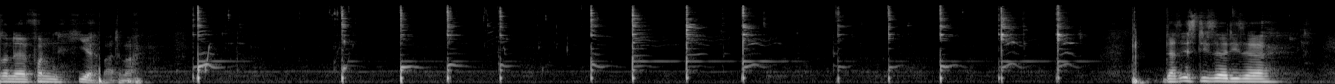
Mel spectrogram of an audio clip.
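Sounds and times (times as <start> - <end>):
speech: 0.0 - 1.5, 11.7 - 12.9
small metal jug with water in it being tapped: 1.9 - 11.2.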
